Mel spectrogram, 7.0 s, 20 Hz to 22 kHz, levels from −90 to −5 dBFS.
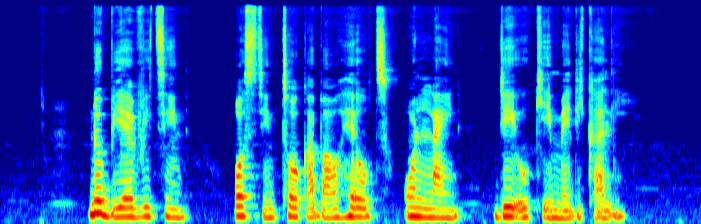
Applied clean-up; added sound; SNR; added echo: none; none; none; none.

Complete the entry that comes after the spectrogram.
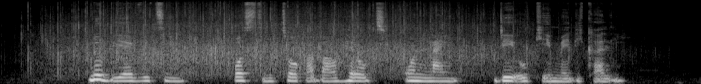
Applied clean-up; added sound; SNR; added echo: none; Applause; 12 dB; none.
